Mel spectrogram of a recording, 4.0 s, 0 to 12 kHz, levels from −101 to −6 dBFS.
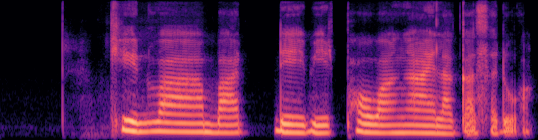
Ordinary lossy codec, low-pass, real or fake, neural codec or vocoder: none; none; real; none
